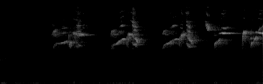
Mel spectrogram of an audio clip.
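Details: European goldfinch, a pied bird, giving four short bursts of bright, twittering, buzzy chirps spaced about half a second apart after a brief silence.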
